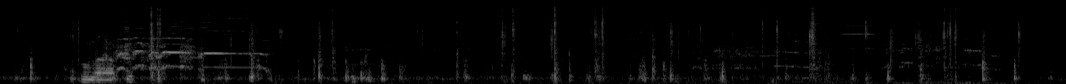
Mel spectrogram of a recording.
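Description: A rooster crows once, about a second in, one call of roughly two seconds and the loudest sound here. Throughout, mahjong tiles click and clack as they are picked up, arranged and set down on the table.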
